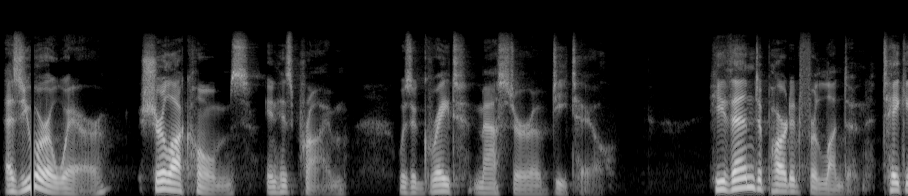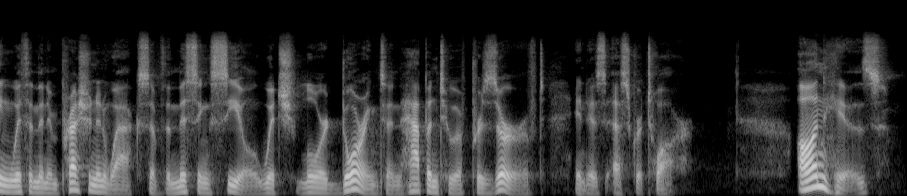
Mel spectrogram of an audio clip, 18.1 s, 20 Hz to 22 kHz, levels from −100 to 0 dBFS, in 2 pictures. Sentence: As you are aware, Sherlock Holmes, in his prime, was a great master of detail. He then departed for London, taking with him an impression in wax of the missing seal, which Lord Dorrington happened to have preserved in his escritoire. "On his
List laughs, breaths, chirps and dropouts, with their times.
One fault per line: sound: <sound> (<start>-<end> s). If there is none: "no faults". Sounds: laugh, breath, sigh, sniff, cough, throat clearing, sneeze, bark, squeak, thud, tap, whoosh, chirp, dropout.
sound: dropout (0.3-0.4 s)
